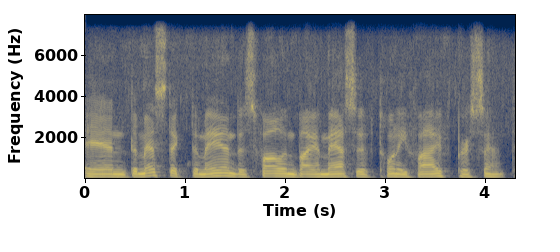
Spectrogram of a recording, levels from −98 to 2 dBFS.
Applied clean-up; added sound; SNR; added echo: neural mask model Resemble Enhance denoiser.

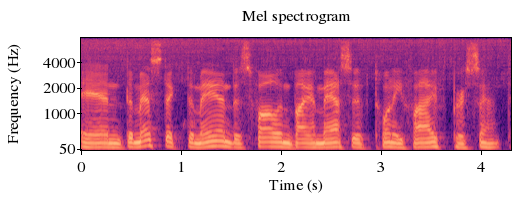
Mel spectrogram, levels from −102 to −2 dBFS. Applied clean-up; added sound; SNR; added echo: none; Sink (filling or washing) / Water tap, faucet; 19 dB; none.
